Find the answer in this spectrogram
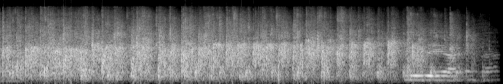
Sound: applause

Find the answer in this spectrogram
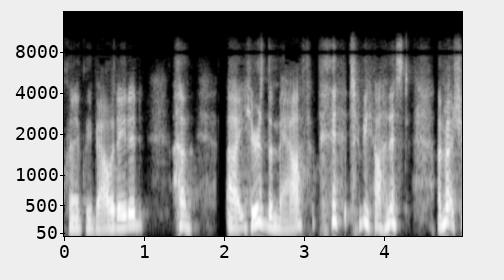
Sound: laughs

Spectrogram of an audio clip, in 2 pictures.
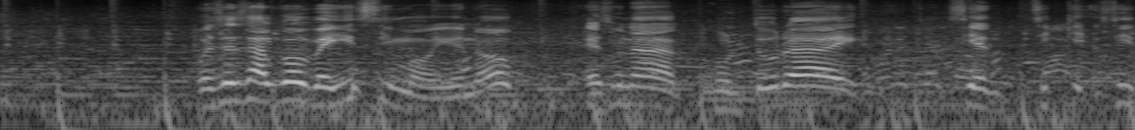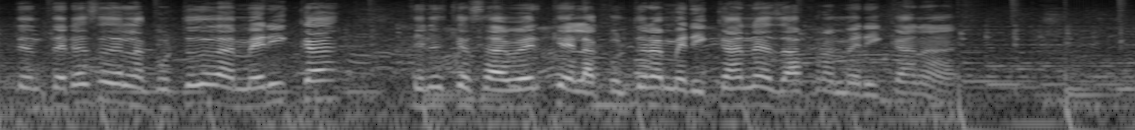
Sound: Spanish

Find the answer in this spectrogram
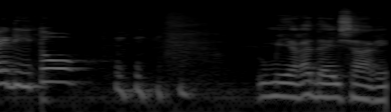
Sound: laughs

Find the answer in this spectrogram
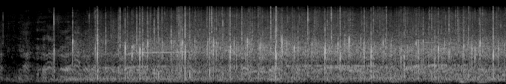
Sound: audience applauding

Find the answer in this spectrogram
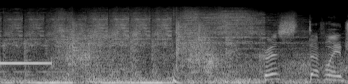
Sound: beep; crashing

